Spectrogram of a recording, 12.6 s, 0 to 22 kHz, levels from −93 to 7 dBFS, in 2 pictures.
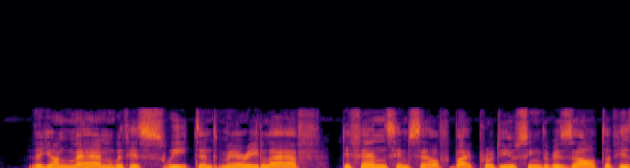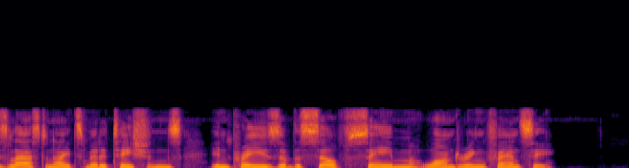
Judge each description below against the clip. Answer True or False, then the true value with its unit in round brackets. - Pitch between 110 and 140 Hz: True (135 Hz)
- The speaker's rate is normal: False (130 wpm)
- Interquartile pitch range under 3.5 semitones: True (2.8 semitones)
